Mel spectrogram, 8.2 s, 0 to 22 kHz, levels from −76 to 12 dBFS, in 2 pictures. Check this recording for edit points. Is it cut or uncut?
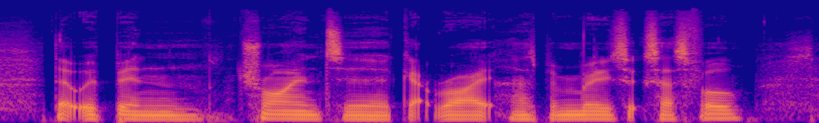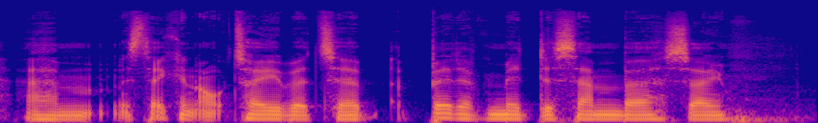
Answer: cut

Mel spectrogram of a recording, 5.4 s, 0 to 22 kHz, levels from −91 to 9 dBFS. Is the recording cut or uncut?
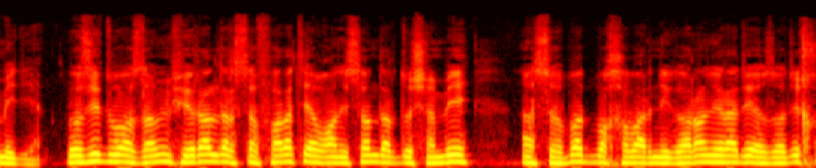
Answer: uncut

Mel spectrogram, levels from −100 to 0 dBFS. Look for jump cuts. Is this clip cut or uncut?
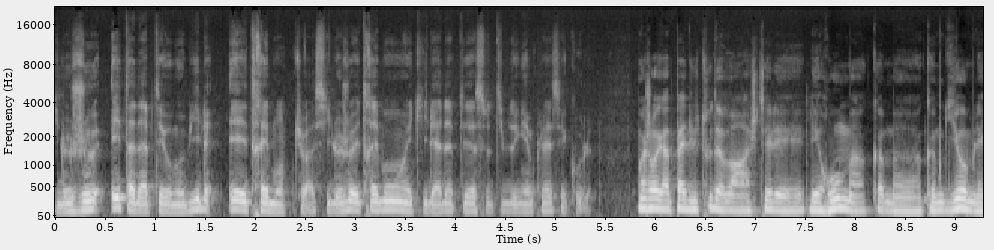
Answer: uncut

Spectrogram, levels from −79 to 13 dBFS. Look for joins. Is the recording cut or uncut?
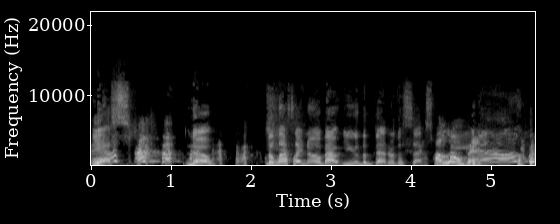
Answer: uncut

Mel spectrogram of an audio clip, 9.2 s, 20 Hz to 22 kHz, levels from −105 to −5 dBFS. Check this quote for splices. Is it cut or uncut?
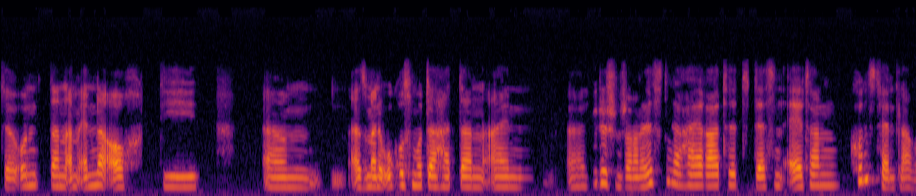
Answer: uncut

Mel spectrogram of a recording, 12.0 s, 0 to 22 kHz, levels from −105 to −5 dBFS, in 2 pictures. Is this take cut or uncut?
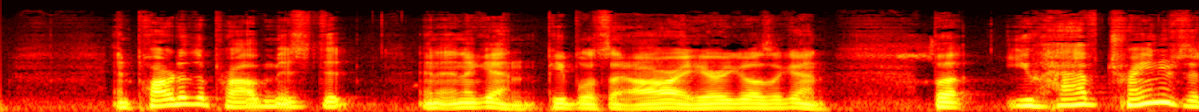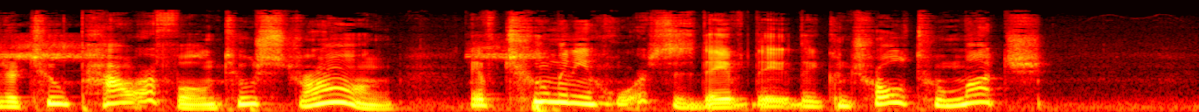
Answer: uncut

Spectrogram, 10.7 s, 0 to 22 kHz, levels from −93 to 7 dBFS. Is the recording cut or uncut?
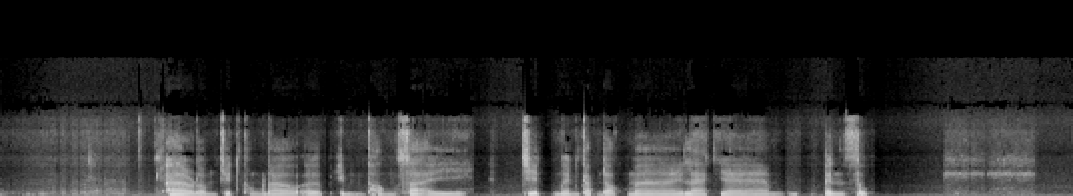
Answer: uncut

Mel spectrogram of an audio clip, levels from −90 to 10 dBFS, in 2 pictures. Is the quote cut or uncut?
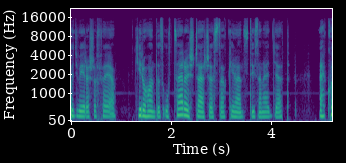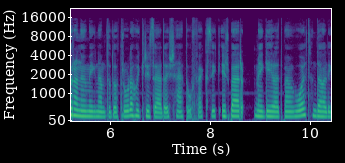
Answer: uncut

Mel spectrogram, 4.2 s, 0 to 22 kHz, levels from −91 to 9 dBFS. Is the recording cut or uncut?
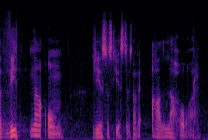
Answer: cut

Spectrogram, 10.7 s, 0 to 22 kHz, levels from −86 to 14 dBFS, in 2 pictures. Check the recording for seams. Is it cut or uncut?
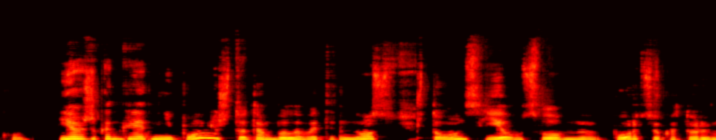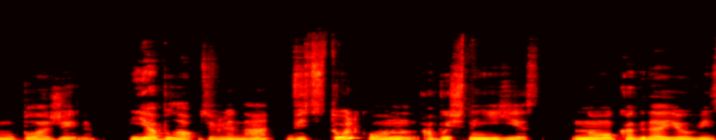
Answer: cut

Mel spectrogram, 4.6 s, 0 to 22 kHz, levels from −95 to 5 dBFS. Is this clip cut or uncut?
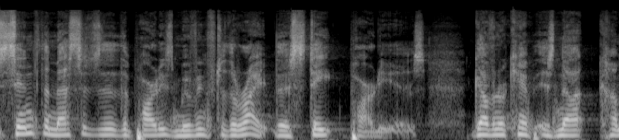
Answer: cut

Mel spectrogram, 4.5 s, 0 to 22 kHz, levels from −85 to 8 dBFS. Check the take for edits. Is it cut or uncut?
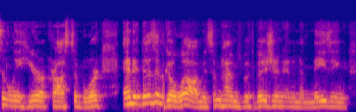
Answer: cut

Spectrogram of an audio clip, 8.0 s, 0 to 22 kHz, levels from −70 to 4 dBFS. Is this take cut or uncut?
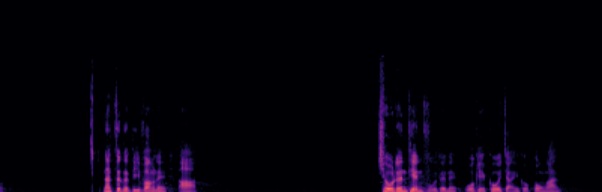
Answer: cut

